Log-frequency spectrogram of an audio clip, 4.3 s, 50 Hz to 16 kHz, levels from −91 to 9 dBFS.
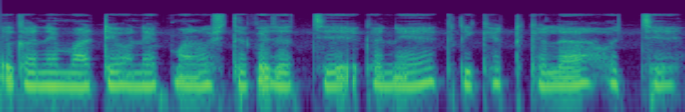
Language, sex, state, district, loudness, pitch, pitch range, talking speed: Bengali, female, Assam, Hailakandi, -20 LUFS, 200 Hz, 190-220 Hz, 140 wpm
